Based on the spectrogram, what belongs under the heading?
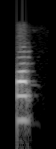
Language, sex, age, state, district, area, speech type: Manipuri, female, 45-60, Manipur, Churachandpur, urban, conversation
